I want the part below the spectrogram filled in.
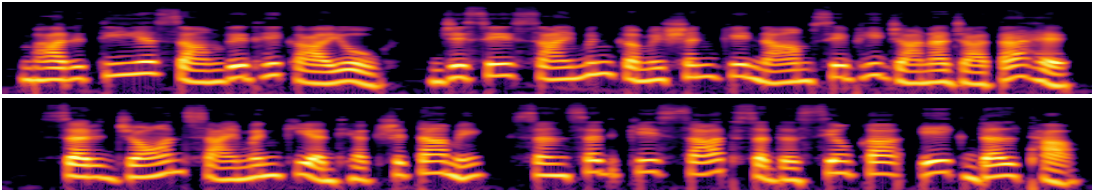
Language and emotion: Hindi, neutral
